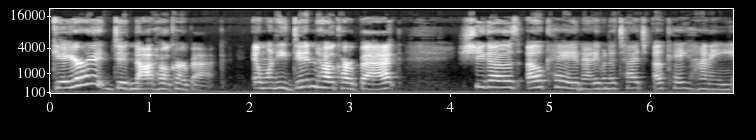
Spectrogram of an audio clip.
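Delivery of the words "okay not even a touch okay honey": soft, patronising, condescending tone. Recapping a show, quoting a woman when Garrett won't hug her back: mock-condescending tone. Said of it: "in a very condescending tone".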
